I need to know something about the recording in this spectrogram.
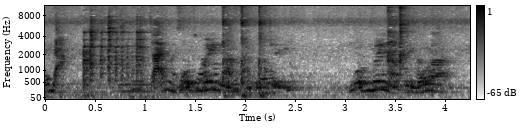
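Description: Small bowls clinking and knocking together on a tiled floor, with a few sharp clinks about half a second in, under people talking.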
